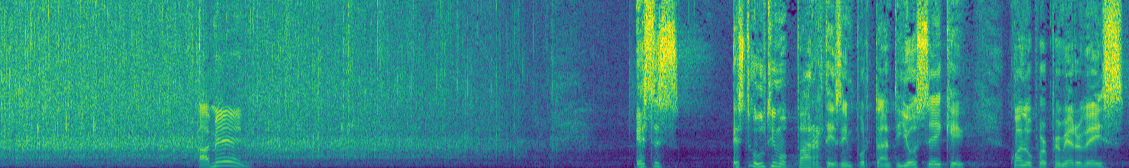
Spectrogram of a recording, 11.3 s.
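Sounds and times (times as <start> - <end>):
audience applause: 0.0 - 5.5
speech: 2.0 - 2.6, 6.4 - 11.2.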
